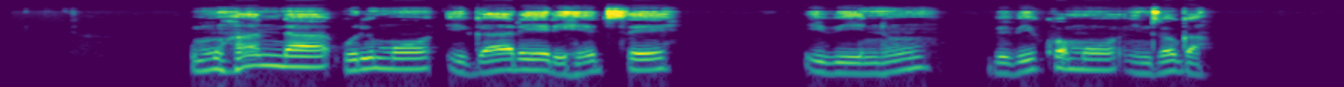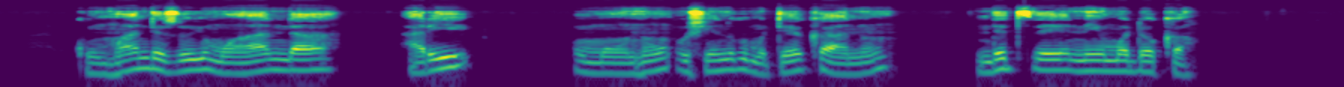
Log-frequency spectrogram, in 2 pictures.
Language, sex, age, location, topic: Kinyarwanda, male, 25-35, Nyagatare, government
